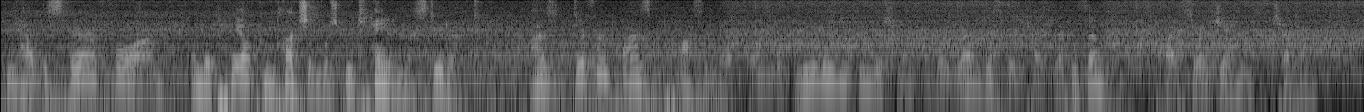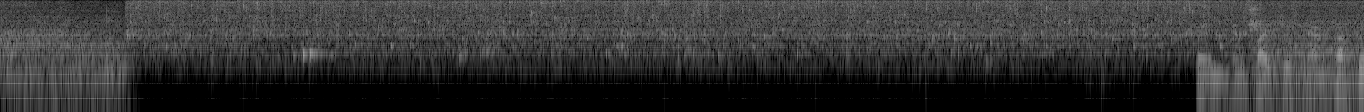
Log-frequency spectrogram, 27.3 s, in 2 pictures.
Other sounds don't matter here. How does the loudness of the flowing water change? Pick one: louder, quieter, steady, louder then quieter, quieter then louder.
steady.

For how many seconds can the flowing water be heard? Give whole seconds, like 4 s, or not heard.
27 s.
